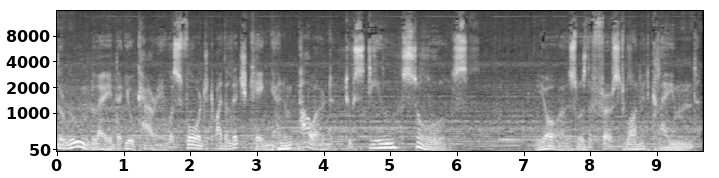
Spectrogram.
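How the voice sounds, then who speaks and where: Cavernous, gravelly demon lord. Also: male voice, a bass voice, big pitch swings, loud music behind the voice, full character voice. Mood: commanding. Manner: pompous, commanding, measured. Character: imposing male demon dreadlord, sinister and calculating. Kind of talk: dramatic video game acting.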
